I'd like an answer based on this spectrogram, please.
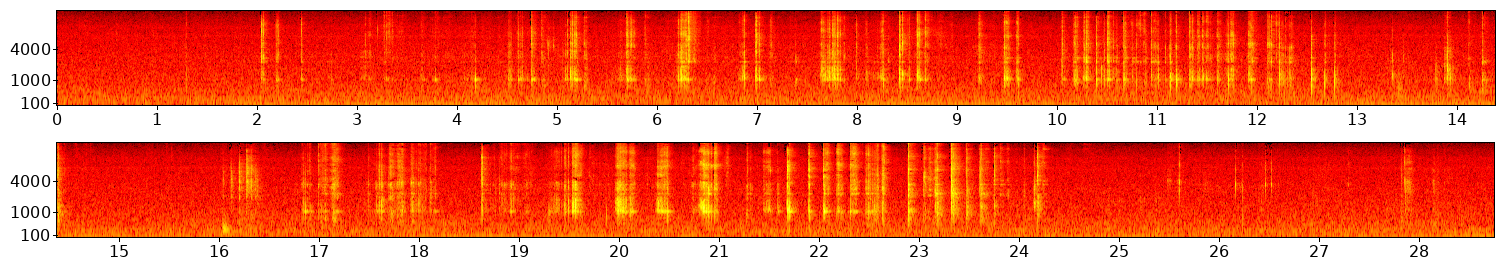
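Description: Baked powder eyeshadow being scraped out of its compact with a metal spatula and crumbled into a bowl of slime base: irregular dry crunching and scraping clicks in two long spells, tailing off to a few faint ticks near the end.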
